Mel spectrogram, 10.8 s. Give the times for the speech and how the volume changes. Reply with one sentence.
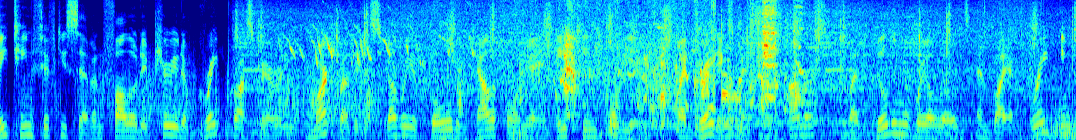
You can hear the speech from 0.0 to 10.7 s, at a steady volume.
